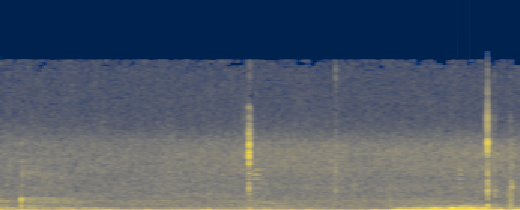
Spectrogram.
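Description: Faint outdoor background of low wind rumble on the microphone, with two light clicks; the rumble grows louder in the last second or so.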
